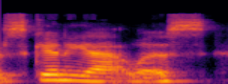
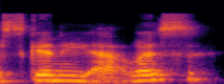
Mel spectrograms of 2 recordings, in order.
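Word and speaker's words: Skaneateles: a place called, well, I just abbreviated it here, Skinny Atlas. And if you saw the spelling, you could see why I just phonetically put it here, Skinny Atlas.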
